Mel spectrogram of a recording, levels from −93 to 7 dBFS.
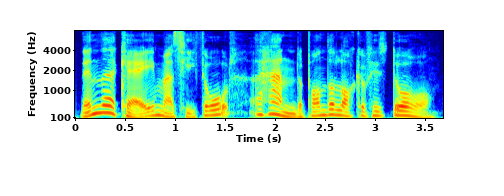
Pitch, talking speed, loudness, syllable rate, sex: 145 Hz, 230 wpm, -17 LUFS, 4.8 syllables/s, male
